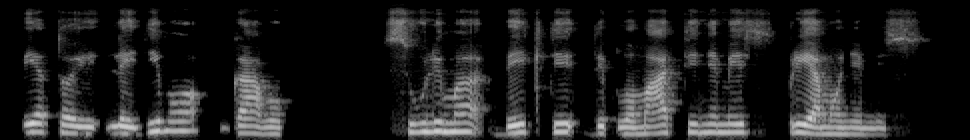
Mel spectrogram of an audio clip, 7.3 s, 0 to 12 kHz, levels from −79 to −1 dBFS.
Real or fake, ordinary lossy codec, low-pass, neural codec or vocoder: real; Opus, 24 kbps; 10.8 kHz; none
